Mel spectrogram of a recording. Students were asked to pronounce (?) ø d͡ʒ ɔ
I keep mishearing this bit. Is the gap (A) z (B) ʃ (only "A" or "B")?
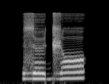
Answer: A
